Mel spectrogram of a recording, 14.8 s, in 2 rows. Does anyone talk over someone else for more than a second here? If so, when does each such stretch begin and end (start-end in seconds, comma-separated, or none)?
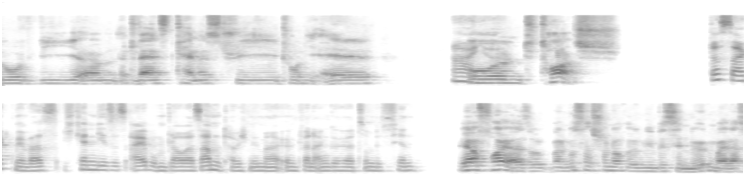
none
